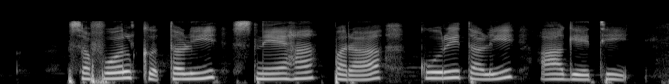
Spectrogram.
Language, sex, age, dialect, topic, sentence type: Kannada, female, 18-24, Central, agriculture, statement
